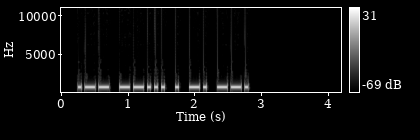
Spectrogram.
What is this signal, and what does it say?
Morse code, heard as a keyed tone, about 23 wpm, 700 Hz. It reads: W7ENG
